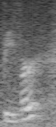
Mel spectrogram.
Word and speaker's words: Belvoir: bested I think that Amanda told me that the um pronunciation of that brand is actually beaver beaver really yeah or something is that an r no that's definitely an L I know but I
